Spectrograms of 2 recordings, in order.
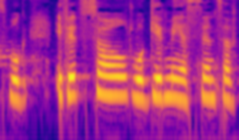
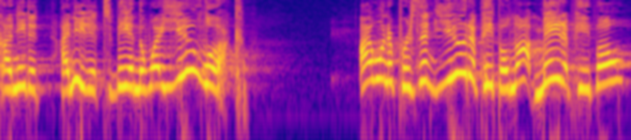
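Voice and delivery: raised, louder pleading prayer to the Lord; fervent modelled prayer; 4 semitones higher, 5 dB louder than usual. Shown as a demonstration. Preacher models a prayer for the ladies, fervent and loud. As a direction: pray it out with rising fervour. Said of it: "You can ask for".

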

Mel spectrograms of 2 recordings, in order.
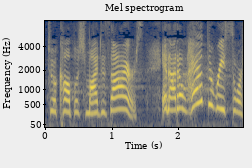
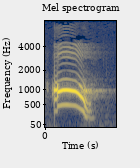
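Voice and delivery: "All" shouted high and loud; shouted answer; 4 semitones higher, 6 dB louder than usual. Real, not acted. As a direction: call out the answer. You would have it what?.

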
